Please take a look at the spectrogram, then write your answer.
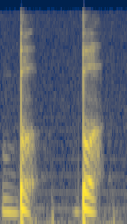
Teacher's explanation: feel your throat and you'll hear it vibrate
